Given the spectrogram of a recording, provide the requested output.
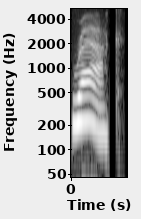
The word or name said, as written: wrack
